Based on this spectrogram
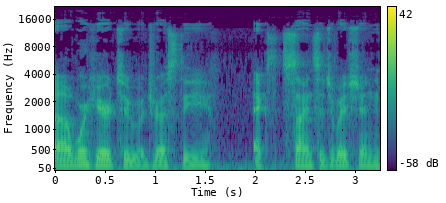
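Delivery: ordinary delivery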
